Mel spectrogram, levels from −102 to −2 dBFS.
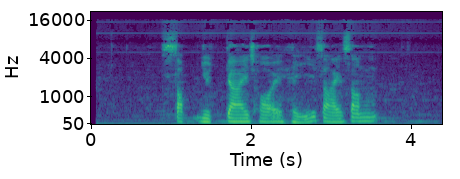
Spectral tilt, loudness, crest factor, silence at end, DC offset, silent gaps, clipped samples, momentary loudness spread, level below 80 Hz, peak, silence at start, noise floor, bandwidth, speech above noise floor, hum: -4.5 dB/octave; -34 LUFS; 22 dB; 0.25 s; under 0.1%; none; under 0.1%; 6 LU; -62 dBFS; -14 dBFS; 0.9 s; -62 dBFS; 16.5 kHz; 29 dB; none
